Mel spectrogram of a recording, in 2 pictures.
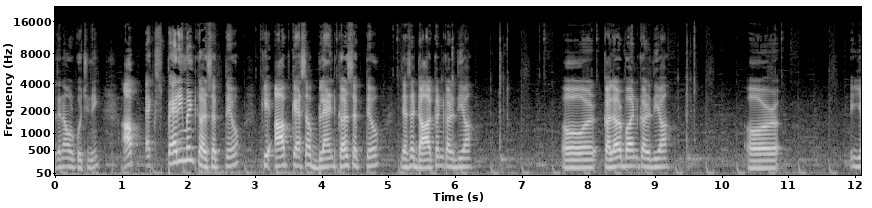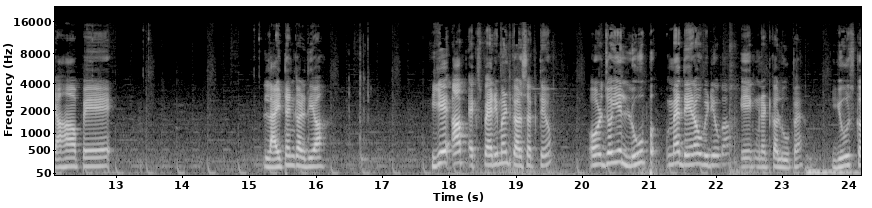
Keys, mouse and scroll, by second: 3.0 click, 5.8 space, 7.2 click, 8.5 space, 10.8 click, 15.7 space, 20.2 click.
